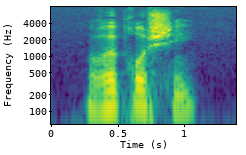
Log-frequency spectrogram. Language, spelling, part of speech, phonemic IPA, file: French, reprocher, verb, /ʁə.pʁɔ.ʃe/, Fr-reprocher.ogg
- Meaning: to blame somebody for something (place blame upon)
